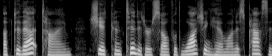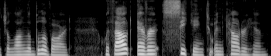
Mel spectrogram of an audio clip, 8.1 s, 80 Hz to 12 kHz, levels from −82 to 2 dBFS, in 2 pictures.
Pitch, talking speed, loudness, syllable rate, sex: 190 Hz, 170 wpm, -20 LUFS, 5.1 syllables/s, female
